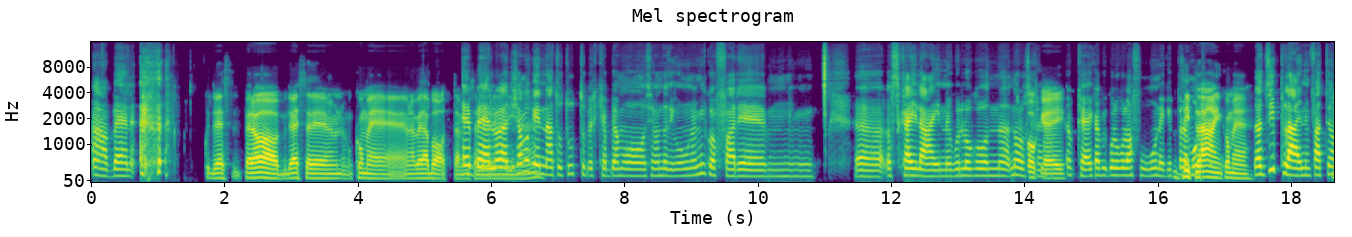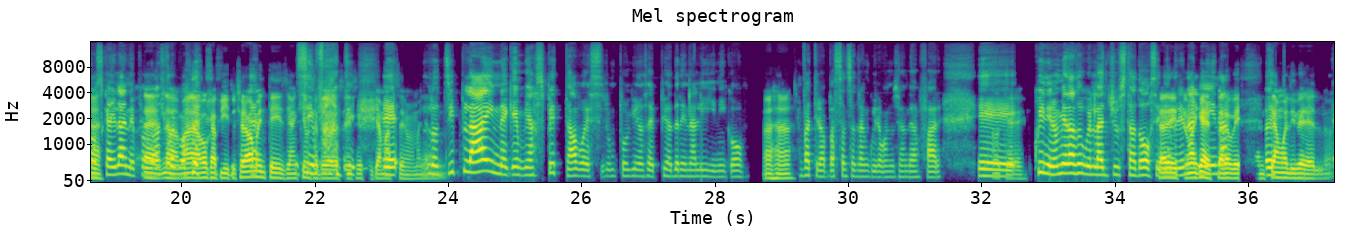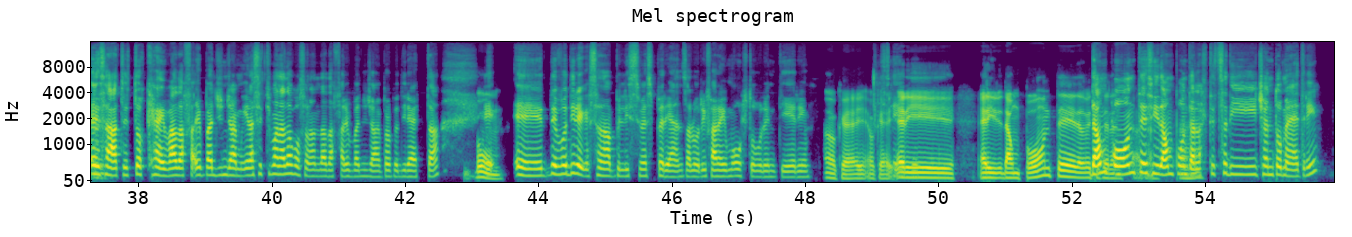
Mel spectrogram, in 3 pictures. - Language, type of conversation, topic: Italian, unstructured, Qual è stato un momento in cui hai dovuto essere coraggioso?
- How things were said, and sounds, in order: tapping; cough; tsk; in English: "sky"; other background noise; "avevo" said as "aveo"; "proprio" said as "propo"; chuckle; laughing while speaking: "sì infatti"; "infatti" said as "nfatti"; "tranquilla" said as "tranguilla"; "jumping" said as "jumbin"; "proprio" said as "propIo"; lip smack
